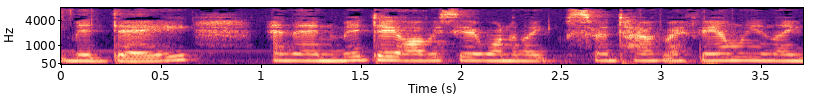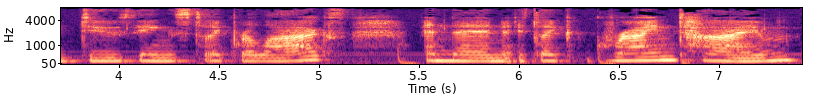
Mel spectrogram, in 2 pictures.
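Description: A woman speaks at a fairly quick pace in a fairly low, somewhat breathy voice. Her intonation is monotone and flat. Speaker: college student vlogger. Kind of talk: casual vlog chat. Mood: chatty, relaxed, late night. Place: home room. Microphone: phone near.

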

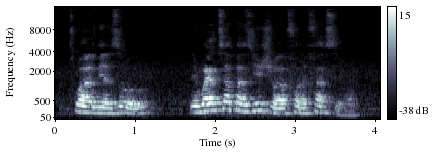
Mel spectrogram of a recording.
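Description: There is noticeable background noise behind this man's voice. His pitch sits fairly high and swings very widely. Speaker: deacon leading worship. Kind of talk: liturgy and sermon. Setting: church.

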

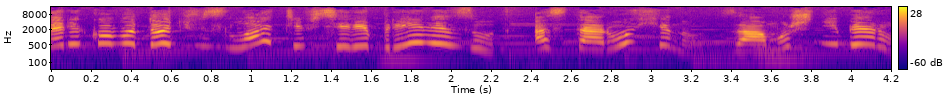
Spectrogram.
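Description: A put-on character voice with a fairly bright tone swings widely in pitch at a fairly quick pace, with faint music behind it. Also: woman, extremely high pitch for a woman.

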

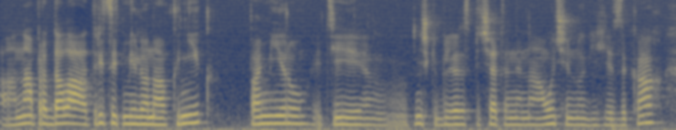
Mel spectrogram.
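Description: A woman with a fairly low voice speaks at a moderate pace. Her intonation is monotone and flat. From Ukraine, Kryvyi Rih; Ukraine. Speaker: healer; interview guest. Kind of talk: TV interview. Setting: studio. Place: studio. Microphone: lapel.

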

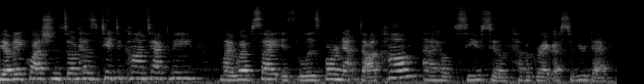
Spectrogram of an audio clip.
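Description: This woman speaks at a very fast pace with lively intonation. She hardly pauses at all, and light background noise can be heard. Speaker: fitness coach. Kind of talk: workout tutorial. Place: home room. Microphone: camera far.

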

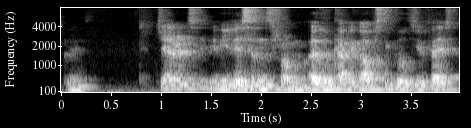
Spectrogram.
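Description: A man with a medium-pitched, slightly mellow voice speaks in fairly even intonation, with strong echo filling the room. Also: moderate pace.

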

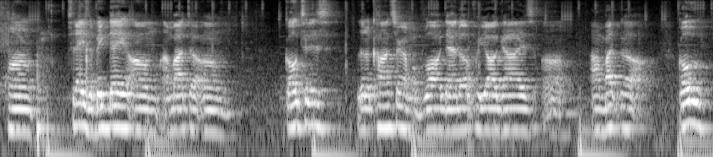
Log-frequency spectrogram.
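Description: Amid light background noise and audible room echo, a man talks at a fairly slow pace in a monotone, flat intonation with long, frequent pauses. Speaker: vlogger. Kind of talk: casual vlog chat, mukbang. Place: home room. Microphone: phone near.

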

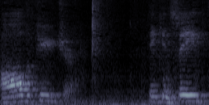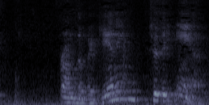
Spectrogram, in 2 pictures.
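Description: At a fairly slow pace, a man talks amid light background noise and audible room echo. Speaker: church lay reader. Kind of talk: devotional reading. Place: church. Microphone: podium.

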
